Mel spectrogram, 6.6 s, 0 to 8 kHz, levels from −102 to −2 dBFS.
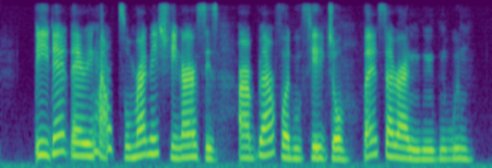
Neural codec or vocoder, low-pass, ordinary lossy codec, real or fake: autoencoder, 22.05 kHz, a latent of 192 numbers a frame, VITS, trained on many speakers; 7.2 kHz; none; fake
